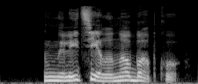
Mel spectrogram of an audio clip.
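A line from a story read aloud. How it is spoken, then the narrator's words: Sigh. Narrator (Russian): вздохнул Денис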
